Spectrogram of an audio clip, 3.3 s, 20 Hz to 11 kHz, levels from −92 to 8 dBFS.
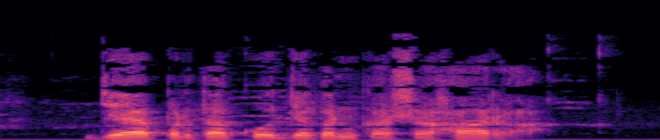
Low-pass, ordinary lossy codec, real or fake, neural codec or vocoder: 9.9 kHz; MP3, 32 kbps; real; none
